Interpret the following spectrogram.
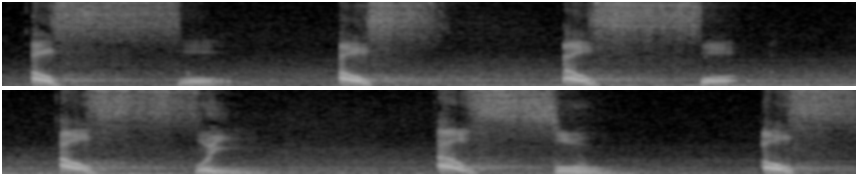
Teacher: sifat as-safir yang dimiliki oleh huruf sha, yaitu suara tambahan yang terdengar menyerupai dengan suara angsa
